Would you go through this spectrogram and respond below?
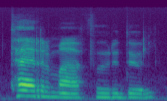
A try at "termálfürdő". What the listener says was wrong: Only ő. Termál. Fürdő.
